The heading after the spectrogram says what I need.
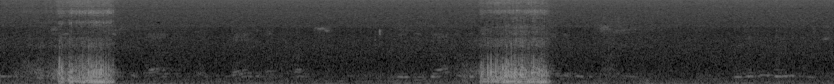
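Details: Dog snoring: two loud, rough snores about four seconds apart over quiet room noise.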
